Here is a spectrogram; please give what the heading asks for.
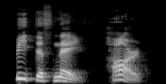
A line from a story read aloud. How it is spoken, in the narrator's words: Prefect Cheng barked to his men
